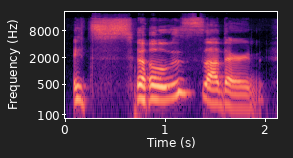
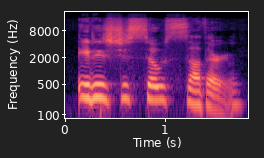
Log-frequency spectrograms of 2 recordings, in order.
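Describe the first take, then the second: First: Very slow, stretched "so Southern"; drawn out. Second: Said in the usual way. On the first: Shown as a demonstration. Hosts on the Southern drama, slow savoring take. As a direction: savor each word slowly. Repeats the phrase, then slows it.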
